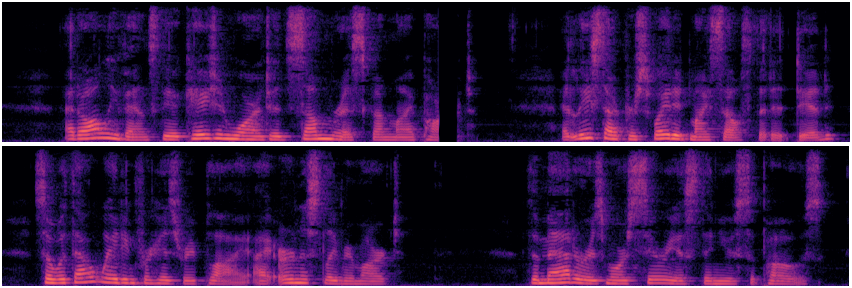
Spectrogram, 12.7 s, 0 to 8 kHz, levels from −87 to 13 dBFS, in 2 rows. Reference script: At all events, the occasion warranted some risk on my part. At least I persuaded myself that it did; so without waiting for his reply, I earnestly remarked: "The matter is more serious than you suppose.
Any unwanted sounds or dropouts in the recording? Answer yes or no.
yes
